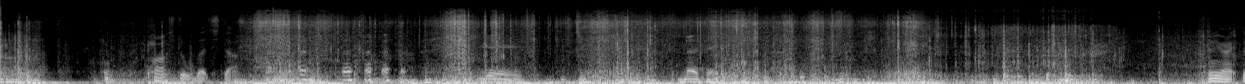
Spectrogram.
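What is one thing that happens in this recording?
Plastic bags and wrappers rustle and crinkle up close.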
